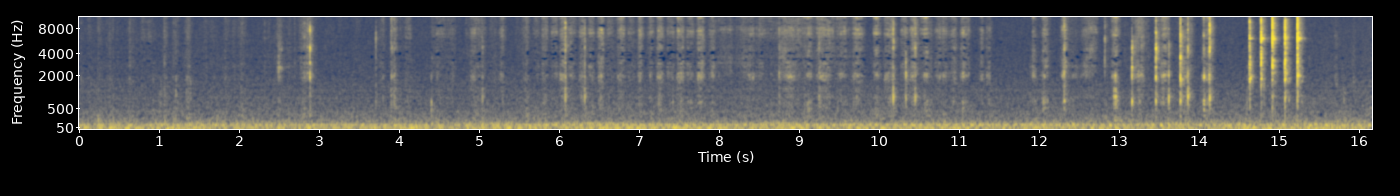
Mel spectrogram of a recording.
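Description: Thin metal spatula scraping pressed black eyeshadow out of its plastic pan: dry, gritty scratching with scattered small clicks, denser in the middle, then a quick run of sharp taps near the end, the loudest sounds here.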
